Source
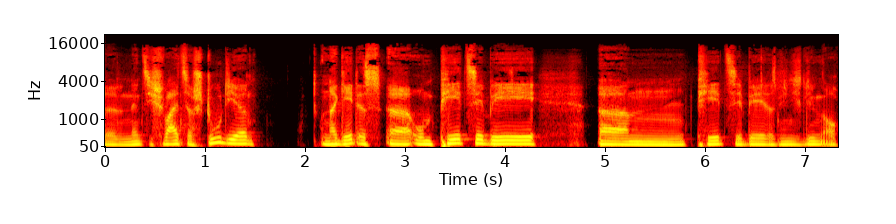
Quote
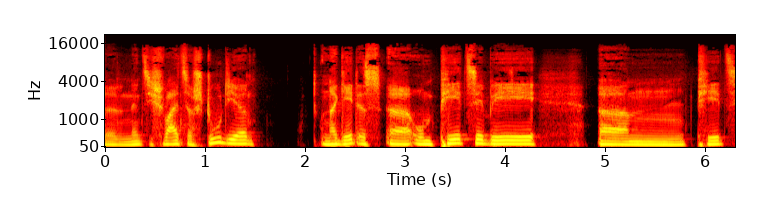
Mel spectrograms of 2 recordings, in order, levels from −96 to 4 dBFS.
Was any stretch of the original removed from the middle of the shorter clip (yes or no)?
no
